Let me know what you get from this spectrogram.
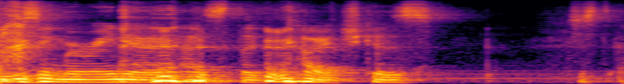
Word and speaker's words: Mourinho: It had Jose Mourinho, which I thought, Mourinho, I should say.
